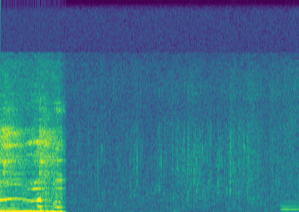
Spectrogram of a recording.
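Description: A meow-like cry with a wavering high pitch over a steady low hum, cut off abruptly about half a second in, then near silence.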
